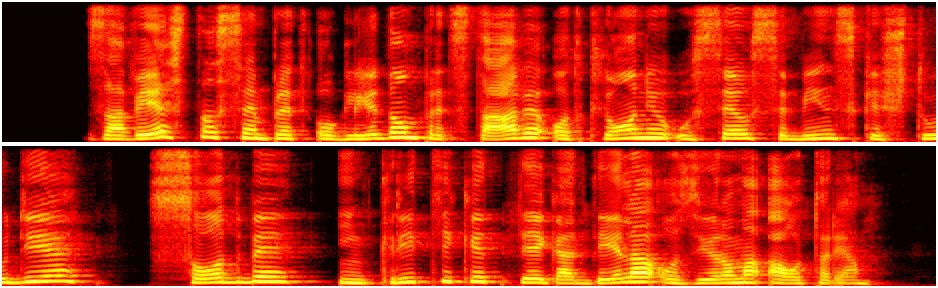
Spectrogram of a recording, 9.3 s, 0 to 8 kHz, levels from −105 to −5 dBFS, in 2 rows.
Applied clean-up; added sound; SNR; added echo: neural mask model DeepFilterNet 3.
